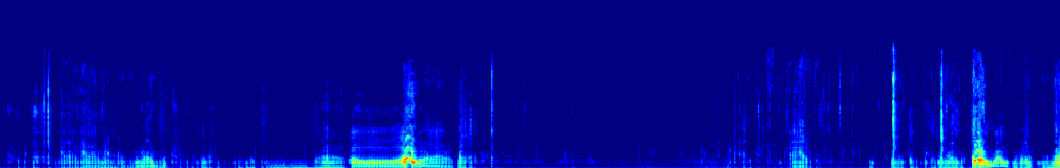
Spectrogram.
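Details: A small Chihuahua growls in low rattling bursts while breathing, broken by sharp snaps and yaps, growling, snapping and breathing all at once.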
